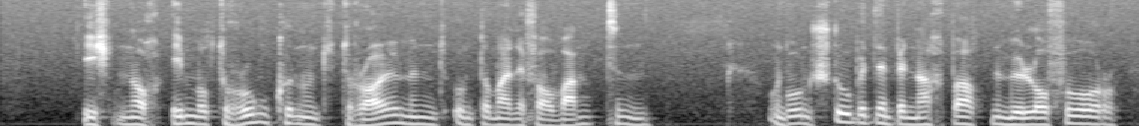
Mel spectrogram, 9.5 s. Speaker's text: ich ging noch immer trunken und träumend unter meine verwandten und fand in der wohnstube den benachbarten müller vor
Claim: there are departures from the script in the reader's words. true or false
true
